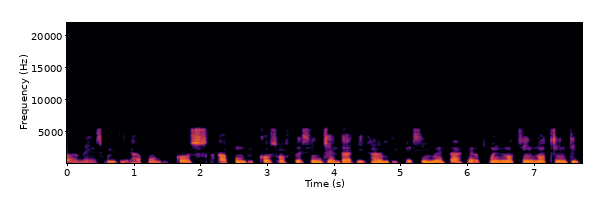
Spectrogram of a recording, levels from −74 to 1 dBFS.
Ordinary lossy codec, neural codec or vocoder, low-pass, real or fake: Opus, 64 kbps; none; 5.4 kHz; real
